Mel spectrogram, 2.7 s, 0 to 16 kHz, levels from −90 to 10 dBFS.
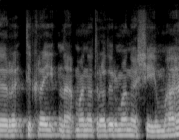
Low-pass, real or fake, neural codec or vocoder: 14.4 kHz; fake; vocoder, 44.1 kHz, 128 mel bands every 256 samples, BigVGAN v2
